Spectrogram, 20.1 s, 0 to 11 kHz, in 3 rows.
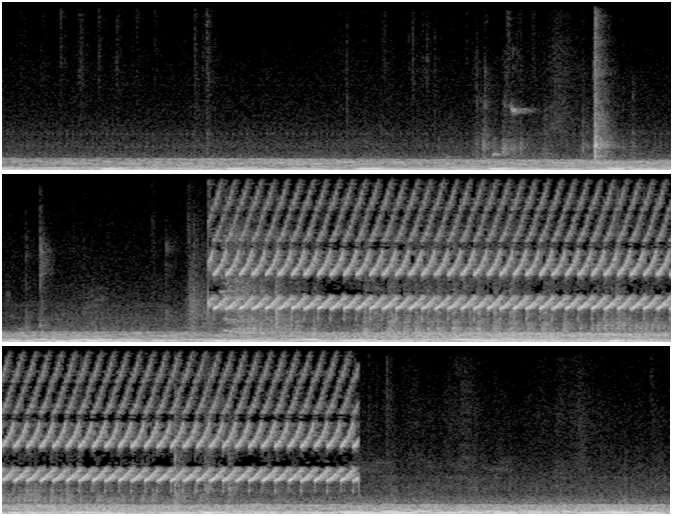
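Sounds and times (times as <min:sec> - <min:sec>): electronic alarm ringing: 0:08.8 - 0:17.0.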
